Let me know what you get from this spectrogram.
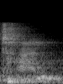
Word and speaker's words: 禅: 本来禅在中国的发音是禅，不是 Zen，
